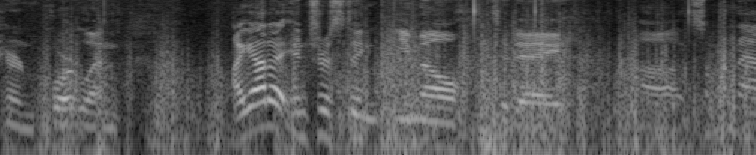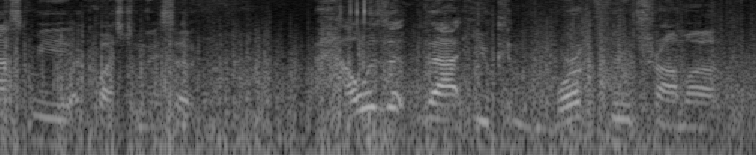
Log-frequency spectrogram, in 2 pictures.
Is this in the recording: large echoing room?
no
